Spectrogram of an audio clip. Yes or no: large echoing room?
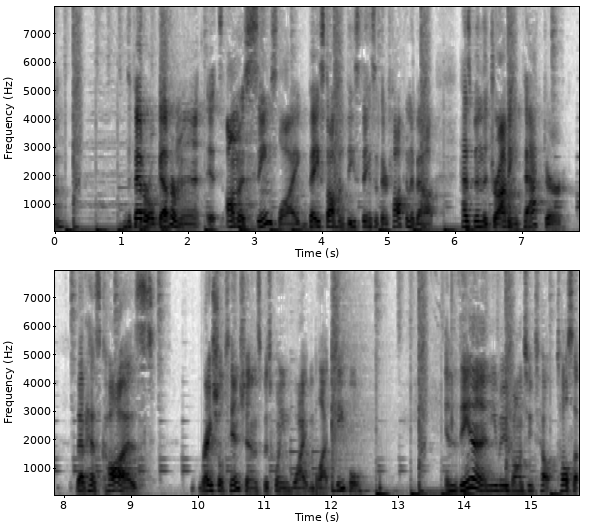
no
